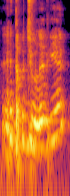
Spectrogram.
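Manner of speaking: slow squeaky laughing question; laughing disbelief. Retold or imitated. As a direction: ask it baffled while laughing.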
